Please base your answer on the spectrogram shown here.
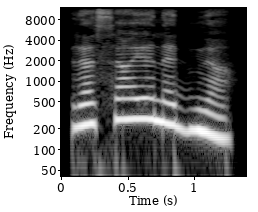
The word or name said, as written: ರಸಾಯನಜ್ಞೆ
